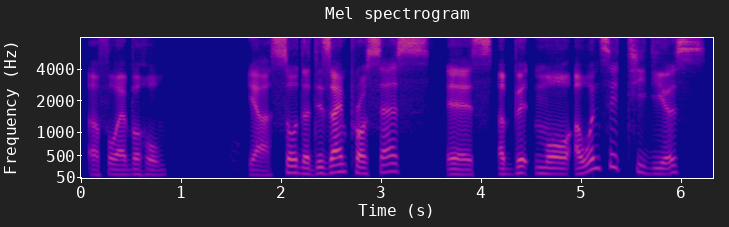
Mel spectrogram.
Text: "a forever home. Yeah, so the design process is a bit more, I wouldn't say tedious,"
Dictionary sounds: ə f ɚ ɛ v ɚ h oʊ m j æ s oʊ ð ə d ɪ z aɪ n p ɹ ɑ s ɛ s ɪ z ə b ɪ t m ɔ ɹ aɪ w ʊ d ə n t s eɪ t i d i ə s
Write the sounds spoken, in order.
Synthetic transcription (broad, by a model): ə f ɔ ɛ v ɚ h oʊ m j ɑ s oʊ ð ə d ɪ z aɪ n p ɹ ɑ s ɛ s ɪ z ə b ɪ t m ɔ aɪ w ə n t s eɪ t i d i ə s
